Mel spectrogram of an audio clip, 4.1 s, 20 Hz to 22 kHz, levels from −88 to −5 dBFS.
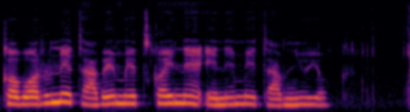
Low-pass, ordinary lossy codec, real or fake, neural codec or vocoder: none; none; real; none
